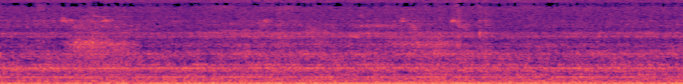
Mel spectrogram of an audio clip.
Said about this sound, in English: Here is a tractor with a topper on the front. As it drives along, it chops all the tops off the carrots.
